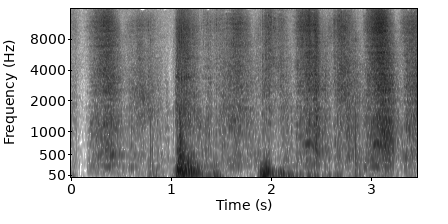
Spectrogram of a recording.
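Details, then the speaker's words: Hand saw rip or crosscut chattering with heavy buzzing thumps. The saw has drifted out of plumb/square, so vibration and rattle increase toward the toe. A true cut runs smooth; the fix is correcting body mechanics and stepping left. "I saw out of Plum you'll hear a very distinctive rattle sound as the the saw is brought up out of Plum it increases the vibration and it continues to Rattle even harder as it comes near the top near the toe"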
